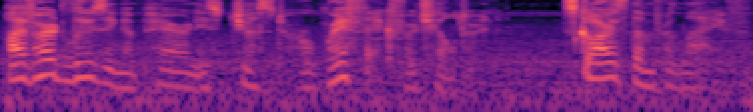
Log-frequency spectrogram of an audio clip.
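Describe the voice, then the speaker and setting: A woman's voice: deep voice, animated, moderate pace. A woman playing a cold, cruel, taunting female alien villain in a cinematic video game. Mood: cruelly taunting. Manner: taunting, menacing. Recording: noisy ambience behind the voice.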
